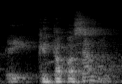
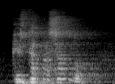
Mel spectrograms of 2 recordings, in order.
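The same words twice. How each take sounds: First: Very low, soft, tentative asking; hushed question. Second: Said in the usual way. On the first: Acted. Paul and Barnabas asking what is going on, hushed question. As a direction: ask it under your breath. Acted puzzled question by the apostles.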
